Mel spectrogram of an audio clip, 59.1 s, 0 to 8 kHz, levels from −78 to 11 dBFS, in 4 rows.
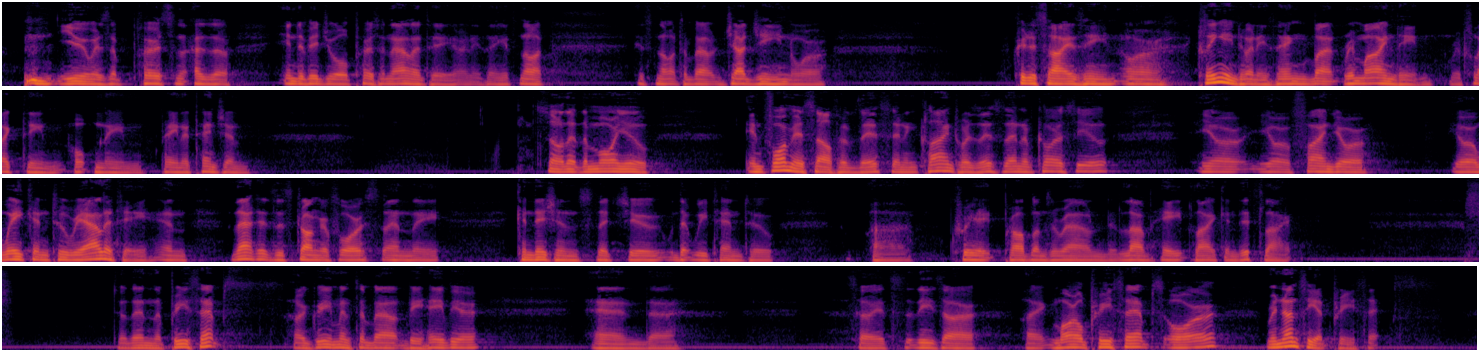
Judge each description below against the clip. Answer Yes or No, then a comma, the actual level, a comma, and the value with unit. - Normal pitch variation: Yes, average, 4.9 semitones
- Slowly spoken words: Yes, slow, 100 wpm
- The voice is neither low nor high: No, very low, 90 Hz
